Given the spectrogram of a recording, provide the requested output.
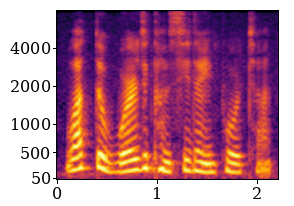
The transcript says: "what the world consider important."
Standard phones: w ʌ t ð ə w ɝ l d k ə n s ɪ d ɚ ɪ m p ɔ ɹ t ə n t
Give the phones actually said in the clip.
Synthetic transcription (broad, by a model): w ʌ t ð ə w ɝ d k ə n s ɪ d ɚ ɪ m p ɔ ɹ t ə n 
